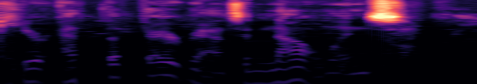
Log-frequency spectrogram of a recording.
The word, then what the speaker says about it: New Orleans: I have a cousin that works down in as a doctor in New Orleans, so she educates me. It's not New Orleans or New Orleans, it's Nolens, like locals say.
